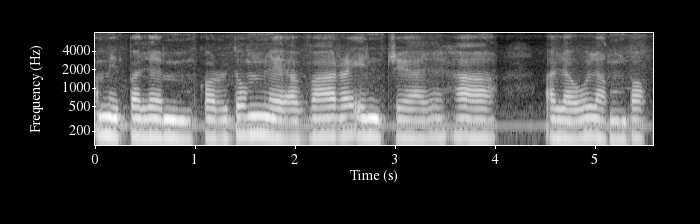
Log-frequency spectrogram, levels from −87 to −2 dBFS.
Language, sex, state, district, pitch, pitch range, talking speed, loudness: Mizo, female, Mizoram, Aizawl, 160 Hz, 150-165 Hz, 150 wpm, -15 LUFS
